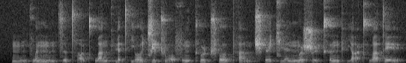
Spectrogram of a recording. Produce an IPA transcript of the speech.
m ʊ̰˨˩ ŋ f w ə˥ n m ə̰˨˩ n t͡s ɹ̩˧˥ t̪ʰ ɑ̰˨˩ ʊ̯ kʰ w a˧˥ n pʰ ɥ ɛ˧ t̪ʰ j o˥ ʊ̯ t͡ɕ i˥˩ ʈ͡ʂ w ɔ̰˨˩ f ʊ˥˧ ŋ t̪ʰ u˥˧ ʈ͡ʂʰ o˥˩ ʊ̯ pʰ a̰˨˩ n ʈ͡ʂʰ ɻ̩˥ t͡ɕ ɥ ɛ˧˥ n n̪ ɤ˥˩ ʂ ɻ̩˨˩ kʰ ə˥ n pʰ j ä̰˨˩ kʰ w ä˥˧ t̪ e˥˩ ɪ̯

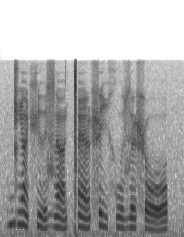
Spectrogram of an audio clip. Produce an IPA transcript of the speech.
d͡ʑ ɐ̃˥˩ ʃ ɨ˧˩˧ z ɐ̃˧˩˧ ǀ ɛ̃˧˩˧ ʂ i˥˩ x u˧ z ɨ˧ ʂ o˧˩˧

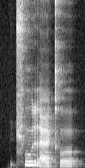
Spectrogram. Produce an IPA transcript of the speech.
t͡ɕʰ u˦ r æ˨ kʰ ʊ˦

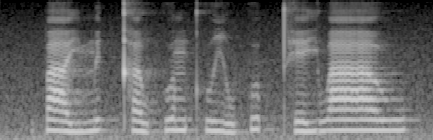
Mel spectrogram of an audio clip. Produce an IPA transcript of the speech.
p aː˨˩ j m ɪ˨˥ k̚ t̪ʰ ɐ˨˩ w kʷ ɐ˧ m kʷʰ iː˨˩ w kʷ ɐ˥ p̚ t̪ʰ e˨˧ j w aː˥ w

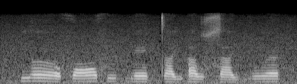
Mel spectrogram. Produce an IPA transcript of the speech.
j ɤː˥˨ f ɔː˧˥ f i˧˥ p̚ b eː˧ t̚ t̪ a˩ j ʔ a˧˩ w s a˩ j b u˧ ə̯

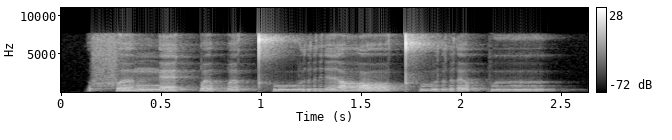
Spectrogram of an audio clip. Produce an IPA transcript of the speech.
f ə ŋ ɛ k͡p ə ɓ ə t̪ʰ u r i lˠ o t̪ʰ u r ə p ɯ

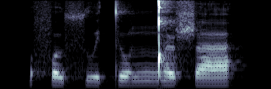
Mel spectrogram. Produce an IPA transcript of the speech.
f ʌ˩ sʷ e˩ t o˩ ŋ͡ǃ ʌ˩ ʂ a˩

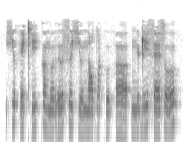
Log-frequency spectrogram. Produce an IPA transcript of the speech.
ç ɯ h e cʰ i k ʌ n̪ o r ɯ s ɯ ç ɯ n ɛ dˤ ʌ k u h ʌ | ŋ i ɖ i s ɛ s o

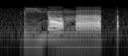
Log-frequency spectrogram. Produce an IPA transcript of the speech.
ɽ i˨˩˦ j ɒ˦˨ m a˨˩˦ p

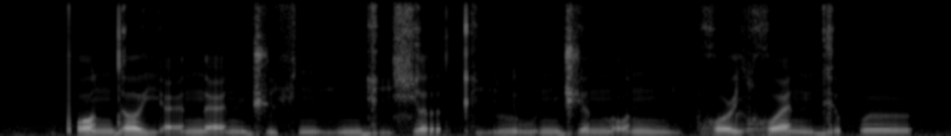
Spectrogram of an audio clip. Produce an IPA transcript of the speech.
pʼ ɔ˥˨ n d ʌ˥˨ j æ̰˩˧ n̪ æ̰˥˨ n d͡ʒ ɵ˩˧ ç n̪ ḭ˩˧ ŋ ɡ ḭ˧˥˧ ɕ ʌ˥˨ r kʼ ḭ˩˧ l ṵ˧˥˧ n d͡ʒ ə˧˥˧ n̪ ɔ̰˧˥˧ n m ḭ˩˧ p ʁʷ ə˞˧˥˧ lʲ ʁʷ æ˥˨ n ɡʲ ə˥˨ p ɵ˥˨

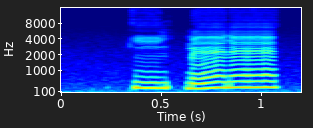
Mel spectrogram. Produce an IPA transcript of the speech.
k ĩ˨ k͡p ɛ̃˨˦ ɾ ɛ̃˦

